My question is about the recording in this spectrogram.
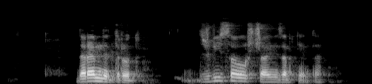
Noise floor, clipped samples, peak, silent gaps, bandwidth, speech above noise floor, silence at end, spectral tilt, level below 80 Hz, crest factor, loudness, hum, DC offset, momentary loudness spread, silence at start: -59 dBFS; under 0.1%; -2 dBFS; none; 7.6 kHz; 42 dB; 0.5 s; -6 dB/octave; -62 dBFS; 18 dB; -17 LUFS; none; under 0.1%; 20 LU; 0.75 s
